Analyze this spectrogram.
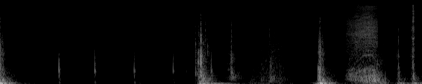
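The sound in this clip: A door is shut: a few soft clicks of the handle and latch come first, followed by heavier thuds and a short rushing scrape as it closes.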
